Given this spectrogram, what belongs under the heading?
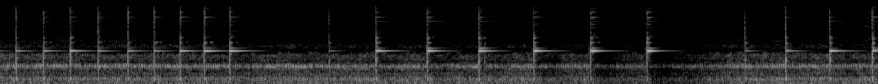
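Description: Hammer striking hot metal on an anvil while forging a leaf's stem into a small round section, a steady run of sharp ringing clinks with short pauses, close and loud over a low steady forge hum.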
